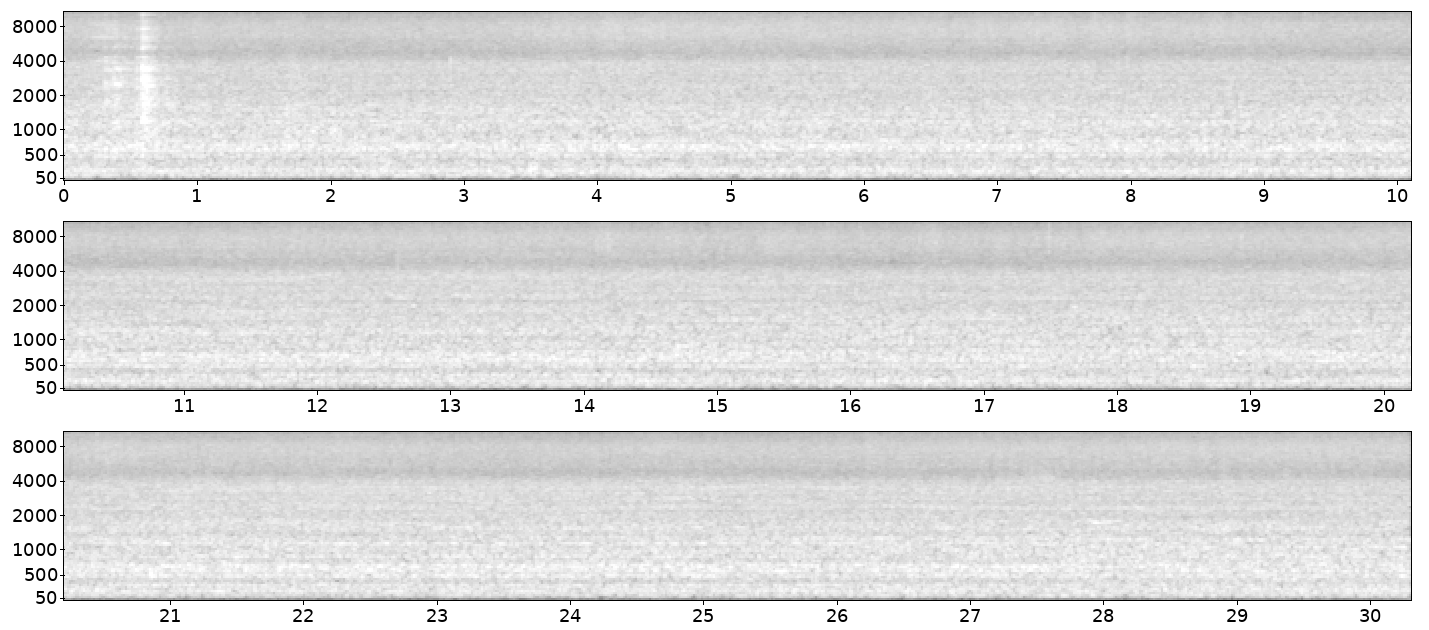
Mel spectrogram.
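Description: Steady, even background hiss, with one brief sharp crackle about half a second in.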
